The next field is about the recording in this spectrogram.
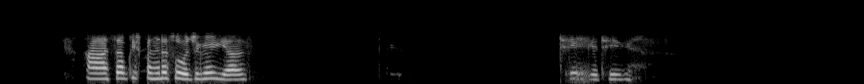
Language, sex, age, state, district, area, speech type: Dogri, female, 18-30, Jammu and Kashmir, Samba, rural, conversation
